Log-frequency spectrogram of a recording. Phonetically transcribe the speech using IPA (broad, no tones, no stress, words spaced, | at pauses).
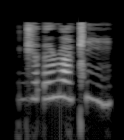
d͡ʒəʔə ɹãǁi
